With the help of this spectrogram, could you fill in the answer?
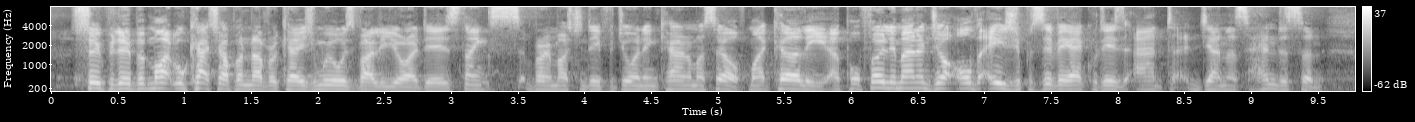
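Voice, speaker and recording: Speaking at a very fast pace with hardly any pauses, the voice shows ordinary pitch variation over noticeable background noise. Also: man, fairly high pitch for a man. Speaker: business news anchor. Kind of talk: news broadcast. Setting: studio.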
